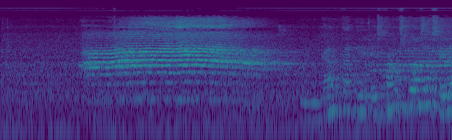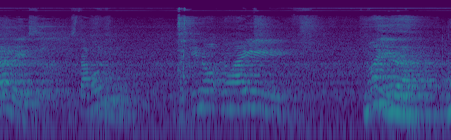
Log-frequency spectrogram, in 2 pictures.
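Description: A young woman sings into a microphone in a large echoing hall.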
